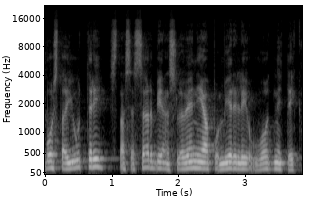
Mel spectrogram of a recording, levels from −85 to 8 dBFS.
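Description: No technical faults can be heard anywhere in the speech.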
